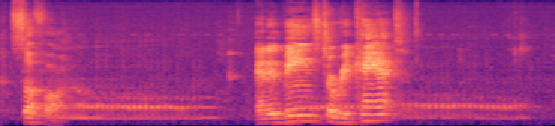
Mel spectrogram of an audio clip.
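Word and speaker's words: ספר: The word scribe will be kafar. It'll actually be pronounced, my bad, it's pronounced safar.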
